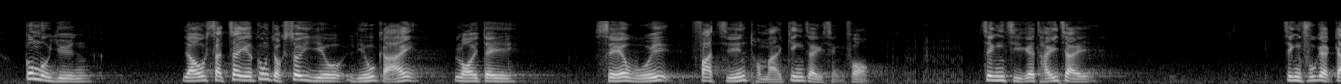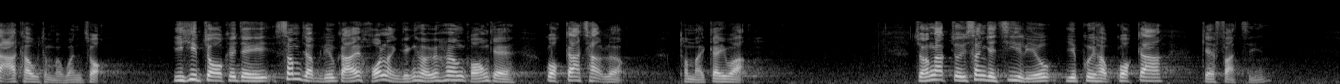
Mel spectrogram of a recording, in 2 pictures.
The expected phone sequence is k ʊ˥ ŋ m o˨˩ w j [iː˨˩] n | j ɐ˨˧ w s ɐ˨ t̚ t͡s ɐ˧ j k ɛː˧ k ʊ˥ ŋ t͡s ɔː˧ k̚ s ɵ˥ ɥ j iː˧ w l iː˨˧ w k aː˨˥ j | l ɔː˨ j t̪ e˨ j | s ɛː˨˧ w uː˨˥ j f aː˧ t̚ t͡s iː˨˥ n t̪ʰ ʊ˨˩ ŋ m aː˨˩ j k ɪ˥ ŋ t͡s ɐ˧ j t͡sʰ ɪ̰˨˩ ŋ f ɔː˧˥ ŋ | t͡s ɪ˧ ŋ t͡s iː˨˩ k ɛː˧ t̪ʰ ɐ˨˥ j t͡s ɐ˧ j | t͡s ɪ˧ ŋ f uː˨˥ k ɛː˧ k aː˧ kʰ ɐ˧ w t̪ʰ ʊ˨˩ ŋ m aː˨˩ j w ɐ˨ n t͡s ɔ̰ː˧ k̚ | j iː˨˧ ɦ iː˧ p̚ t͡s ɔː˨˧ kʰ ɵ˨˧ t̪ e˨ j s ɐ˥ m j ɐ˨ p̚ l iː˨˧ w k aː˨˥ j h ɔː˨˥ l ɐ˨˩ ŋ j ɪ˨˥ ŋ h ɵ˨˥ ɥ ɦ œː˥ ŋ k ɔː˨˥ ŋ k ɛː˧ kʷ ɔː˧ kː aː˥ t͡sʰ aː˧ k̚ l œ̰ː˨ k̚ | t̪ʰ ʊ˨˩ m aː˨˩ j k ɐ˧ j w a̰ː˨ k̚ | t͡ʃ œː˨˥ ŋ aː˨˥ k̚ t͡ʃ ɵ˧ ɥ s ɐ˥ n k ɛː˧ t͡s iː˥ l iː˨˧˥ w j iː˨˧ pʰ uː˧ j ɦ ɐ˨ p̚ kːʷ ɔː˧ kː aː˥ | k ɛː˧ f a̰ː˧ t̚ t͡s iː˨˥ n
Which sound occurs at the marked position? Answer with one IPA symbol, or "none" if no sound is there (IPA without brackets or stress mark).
yː˨˩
